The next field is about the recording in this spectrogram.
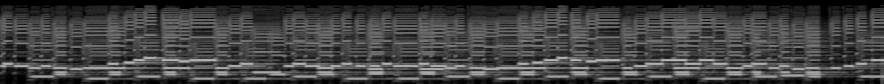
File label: Turkey in the straw, orgue barbarie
